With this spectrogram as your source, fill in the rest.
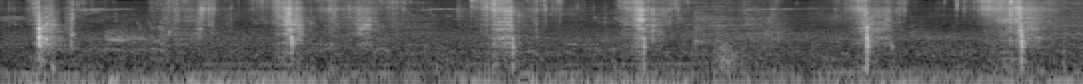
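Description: A knife chops raw meat on a wooden cutting board.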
